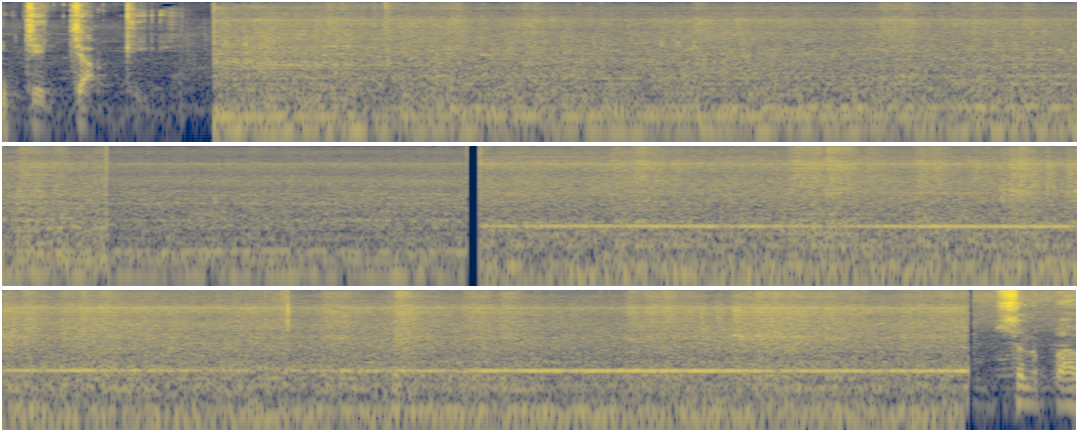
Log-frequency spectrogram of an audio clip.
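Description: A train rumbles steadily along, heard from inside.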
